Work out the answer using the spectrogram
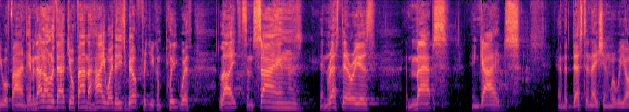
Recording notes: At Cross City Church in Euless, TX.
